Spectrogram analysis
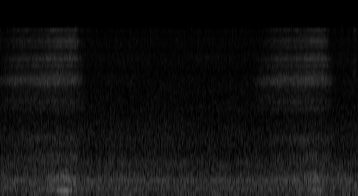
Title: Sleepy Giant Schnauzer snoring 😴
